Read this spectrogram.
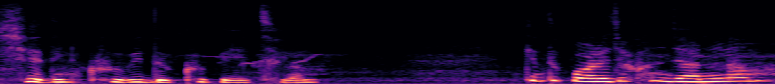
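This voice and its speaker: A woman's voice: high-pitched, animated, fairly quick, husky. An actress playing a sorrowful, loyal young woman in a Bengali radio drama, with plaintive, emotional delivery. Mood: subdued. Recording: tinny, noisy lo-fi radio recording.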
